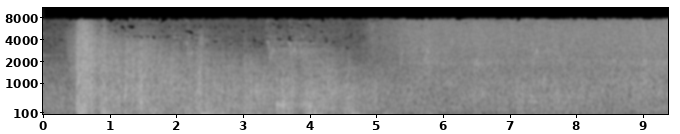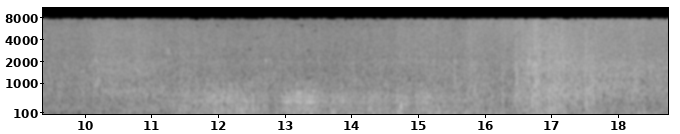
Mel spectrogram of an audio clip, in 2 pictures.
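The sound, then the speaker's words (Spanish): A night thunderstorm with heavy rain hissing steadily and loud rolling thunder that swells and eases through the stretch. “Una noche antes del invierno, llega una tormenta que parecía el resfrío del infierno, donde los árboles se vuelan, las casas y las gentes parecen de papel”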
